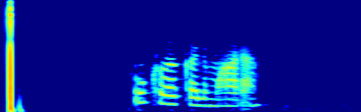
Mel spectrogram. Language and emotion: Russian, neutral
